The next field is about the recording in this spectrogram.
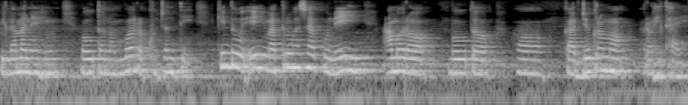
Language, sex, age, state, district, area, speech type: Odia, female, 30-45, Odisha, Khordha, rural, spontaneous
